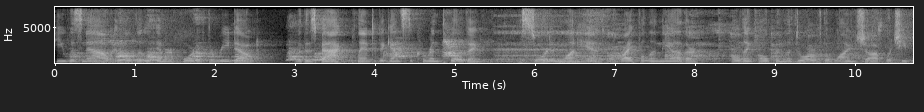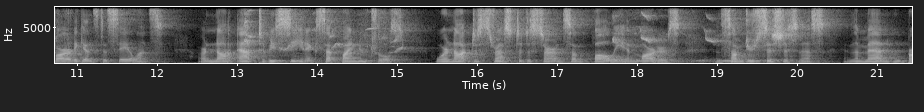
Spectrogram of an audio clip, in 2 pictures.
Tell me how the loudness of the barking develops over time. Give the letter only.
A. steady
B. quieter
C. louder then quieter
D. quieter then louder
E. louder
B.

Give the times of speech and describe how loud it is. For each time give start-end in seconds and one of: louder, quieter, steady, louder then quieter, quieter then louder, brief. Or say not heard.
0.0-21.4 steady.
